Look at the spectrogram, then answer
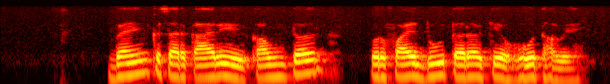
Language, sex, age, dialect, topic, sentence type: Bhojpuri, male, <18, Northern, banking, statement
